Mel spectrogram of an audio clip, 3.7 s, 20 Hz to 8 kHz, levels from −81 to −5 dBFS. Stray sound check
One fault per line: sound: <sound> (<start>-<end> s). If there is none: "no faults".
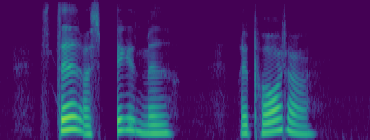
sound: dropout (1.0-1.2 s)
